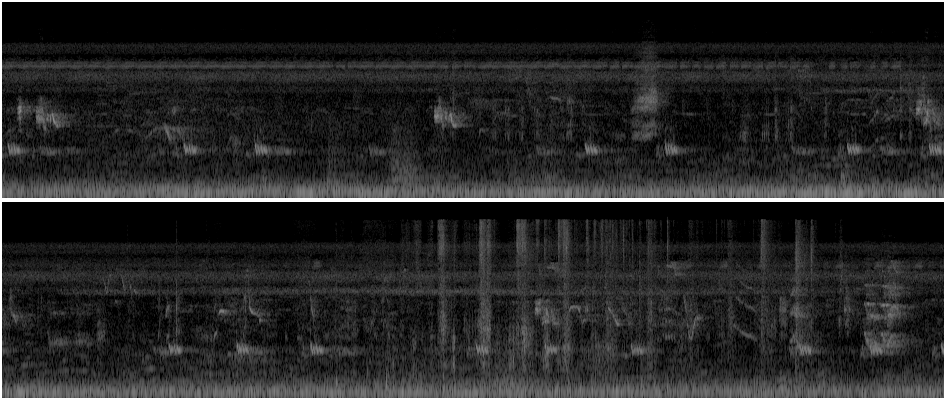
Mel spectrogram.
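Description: Birds calling: short chirps repeated about once a second, some sweeping higher. Behind them is a steady high insect drone and a low rumble, with a few sharp clicks in the second half.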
